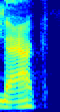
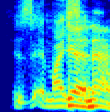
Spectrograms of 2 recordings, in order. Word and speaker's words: NAK: Is that how you pronounce Nathan Allen Kupperman, your company, NAC? NAC. Right? Yeah, NAC. We have a knack for dentistry.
